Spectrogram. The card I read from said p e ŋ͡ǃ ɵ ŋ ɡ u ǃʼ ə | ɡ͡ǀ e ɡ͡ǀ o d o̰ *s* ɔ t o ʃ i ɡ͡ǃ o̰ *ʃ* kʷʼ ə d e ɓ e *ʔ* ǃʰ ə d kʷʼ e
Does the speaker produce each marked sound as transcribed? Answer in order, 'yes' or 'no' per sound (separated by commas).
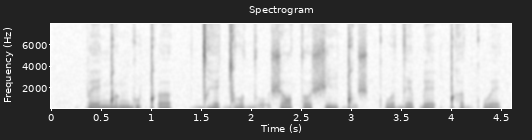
no, yes, yes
